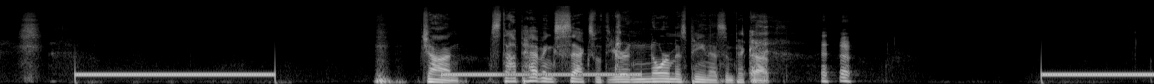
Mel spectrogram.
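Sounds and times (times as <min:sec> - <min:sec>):
ringback tone on an outgoing phone call: 0:00.8 - 0:02.8, 0:04.6 - 0:06.3, 0:10.4 - 0:11.5
speech: 0:04.2 - 0:08.6.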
